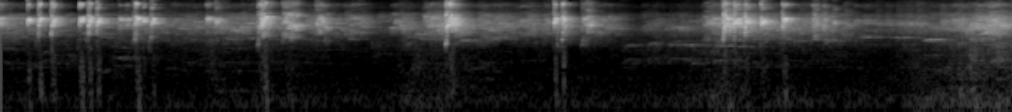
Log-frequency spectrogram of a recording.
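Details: Juvenile lovebird practising ngetik and ngekek, delivering repeated short bursts of rapid, high ticking chirps separated by brief pauses, ending in a rasping, sustained twitter.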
